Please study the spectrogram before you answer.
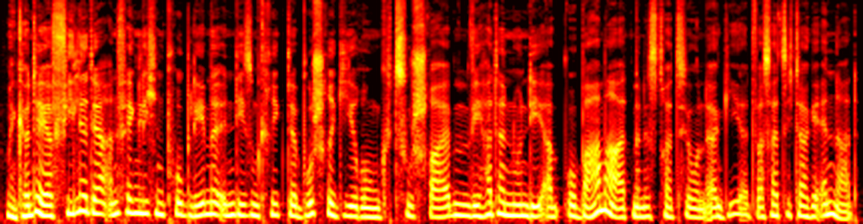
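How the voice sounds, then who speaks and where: A woman's voice: lowish voice, steady tone, fairly quick, hardly any pauses, mellow, no room sound. A woman, presenting and asking questions in a broadcast interview in a radio studio. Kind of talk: broadcast book-review interview, scripted introduction and questions.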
